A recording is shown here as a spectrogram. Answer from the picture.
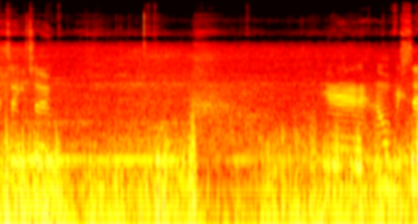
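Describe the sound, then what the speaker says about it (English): A Qatar Airways plane departing Manchester Airport toward Doha gives a broad, steady jet roar under wind buffeting on the microphone. "there's the sound of the Qatar plane that's going out towards Doha"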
